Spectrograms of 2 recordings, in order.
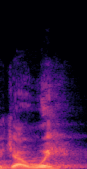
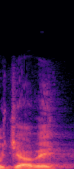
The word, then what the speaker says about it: Yahvé: centrar en eso pero los eruditos bíblicos casi todos están de acuerdo en que la pronunciación que en ese tiempo eh se se se extrajo de Yo soy el que soy es la palabra que hoy conocemos como yahwe o yahvé esa es más o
